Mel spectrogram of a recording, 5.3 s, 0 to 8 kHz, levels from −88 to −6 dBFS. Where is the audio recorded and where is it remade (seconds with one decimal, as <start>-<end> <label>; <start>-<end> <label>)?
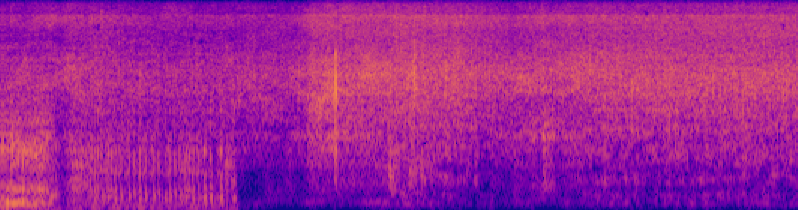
0.0-0.6 remade; 0.6-1.5 recorded; 1.5-2.6 remade; 2.6-3.3 recorded; 3.3-3.9 remade; 3.9-5.3 recorded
